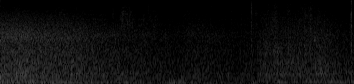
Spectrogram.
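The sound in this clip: Wind blows hard against a gymnasium as a broad, steady rushing noise that swells and eases slightly. It is faint and continuous, with no voices.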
